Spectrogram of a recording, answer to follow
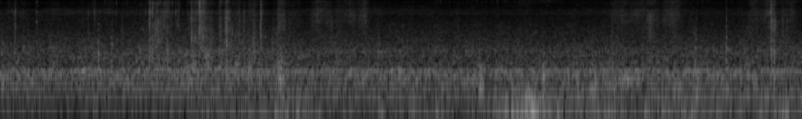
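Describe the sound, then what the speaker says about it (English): Honeybees buzzing in a steady, dense drone as a hive frame is shaken, with no voices over it. "what we'll do is we'll come over here and just kind of shake the bees."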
